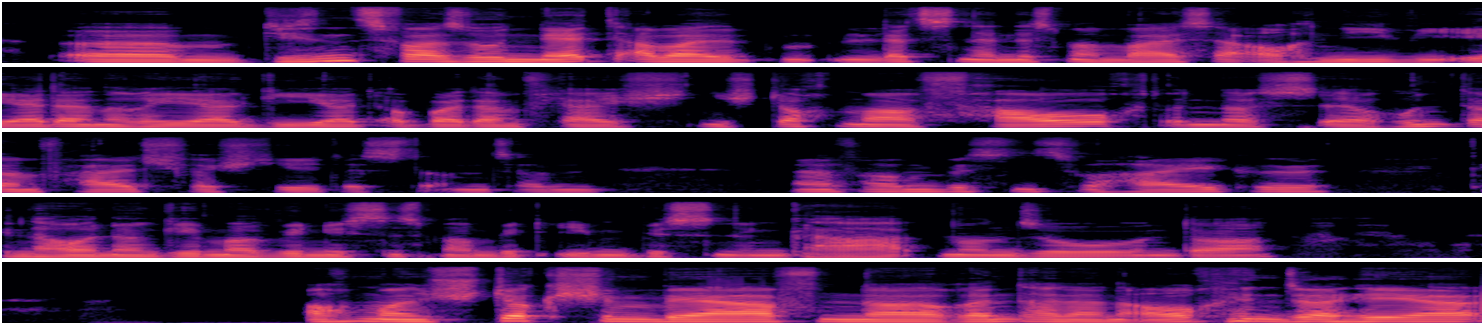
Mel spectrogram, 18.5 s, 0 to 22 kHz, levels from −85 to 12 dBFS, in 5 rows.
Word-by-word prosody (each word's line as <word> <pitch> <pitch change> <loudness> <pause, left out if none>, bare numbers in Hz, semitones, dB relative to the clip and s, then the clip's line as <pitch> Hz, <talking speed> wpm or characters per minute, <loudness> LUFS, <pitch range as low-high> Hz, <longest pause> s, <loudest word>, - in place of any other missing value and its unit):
ähm, 110 -4 +1
die 115 - -3
sind 170 +6 +2
zwar 135 -2 +4
so 130 +1 +1
nett, 120 +2 +3
aber 120 -2 +4 0.2
letzten 115 +1 -1
Endes 110 0 -3
man 110 -2 -3
weiß 110 0 0
ja - - -3
auch 100 +1 -4
nie, 115 0 -4
wie 110 - -6
er 115 +1 +1
dann 120 -1 +1
reagiert, 115 0 -2
ob - - -6
er 115 - +3
dann 110 -1 -2
vielleicht 110 +1 -6
nicht 120 +1 -8
doch 125 +2 -3
mal 120 -3 +1
faucht 125 +4 +1
und 115 - -4
das 110 -1 -4
der 110 -2 -3
Hund 125 +3 -5
dann 120 -3 -2
falsch 115 0 -5
versteht. 115 +1 -9
Das 110 - -9
ist - - -12
uns 115 0 -11
dann 115 0 -12 0.4
einfach 120 +1 -7
'n 120 - -4
bisschen 125 +1 -9
zu 120 -4 -12
heikel. 120 +2 -4 0.3
Genau, 110 0 -1
und 110 - -1
dann 110 -1 -1
gehen 110 0 -2
wir 105 -1 -1
wenigstens 110 +2 -3
mal 105 -1 -5
mit 105 0 -7
ihm 110 0 -4
'n - - -10
bisschen 105 +1 -3
in 100 - -5
den 100 - -6
Garten 95 +4 -4
und 105 -1 -2
so 105 0 -2
und 100 -1 -6
da 105 0 -3 1.3
auch 125 +1 +2
mal 130 -3 +5
'n 120 - +4
Stöckchen 145 -1 +4
werfen, 125 0 +6
da 115 -1 +6
rennt 125 +3 +2
er 130 - +1
dann 115 0 +1
auch 120 +3 +2
hinterher. 130 -2 +5
115 Hz, 230 wpm, -22 LUFS, 110-125 Hz, 1.3 s, werfen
